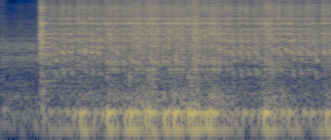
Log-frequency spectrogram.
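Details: Mira after fuel pump and wiring work, no longer blowing fuse: starter engages, uneven stumbling firing never settling; owner suspects insufficient fuel delivery.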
